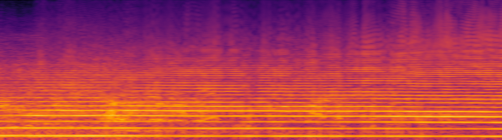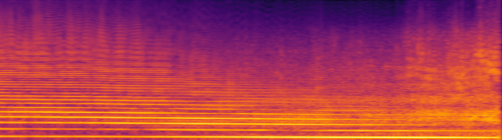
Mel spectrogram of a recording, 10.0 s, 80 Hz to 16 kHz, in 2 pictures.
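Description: Extra 300 aerobatic plane flying past: a steady engine-and-propeller drone whose pitch sinks slowly, growing louder toward the end, when a rush of propeller noise comes in as the plane draws close.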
